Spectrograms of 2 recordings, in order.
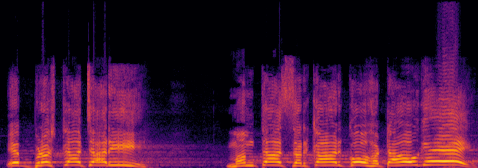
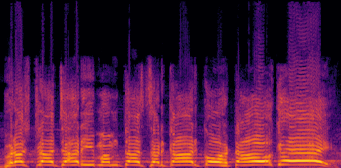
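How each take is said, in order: First: Rally call. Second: Shouted rally question; louder rally shout. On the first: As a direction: call out to the crowd. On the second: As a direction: belt it out to the crowd. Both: Real, not acted. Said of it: "जोर से बोलो अंत तक".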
